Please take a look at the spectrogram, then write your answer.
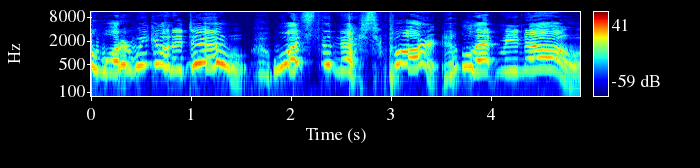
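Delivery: whiny mock plea. Mocking Abe's whiny plea.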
